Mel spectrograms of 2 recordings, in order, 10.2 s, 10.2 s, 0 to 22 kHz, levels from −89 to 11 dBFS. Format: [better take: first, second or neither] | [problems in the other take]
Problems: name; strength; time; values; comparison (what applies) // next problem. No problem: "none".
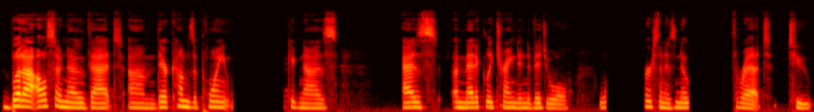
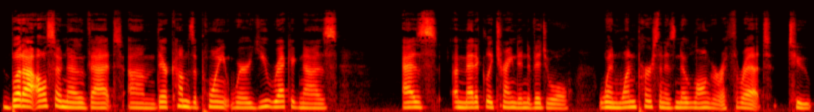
second | audio cutting out; at 3 s for 0.5 s, at 7.5 s and at 8.5 s for 0.5 s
